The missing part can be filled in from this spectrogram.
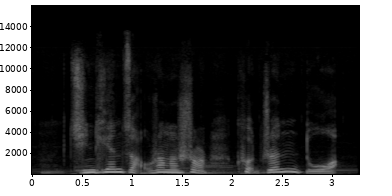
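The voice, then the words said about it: Speaking softly. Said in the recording (Chinese): “小声地说”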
